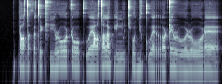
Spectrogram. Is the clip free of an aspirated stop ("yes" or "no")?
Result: no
